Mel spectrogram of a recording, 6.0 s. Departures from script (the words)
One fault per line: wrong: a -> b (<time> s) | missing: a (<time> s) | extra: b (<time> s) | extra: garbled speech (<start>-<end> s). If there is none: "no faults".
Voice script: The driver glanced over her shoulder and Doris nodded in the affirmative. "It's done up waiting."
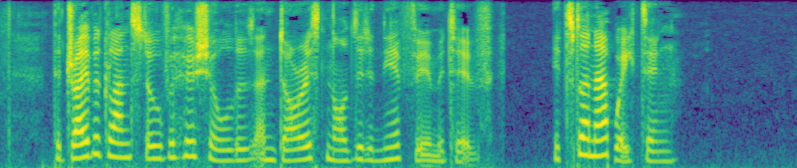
no faults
